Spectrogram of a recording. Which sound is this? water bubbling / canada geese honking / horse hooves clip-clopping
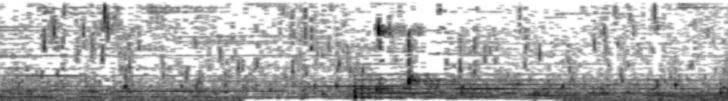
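water bubbling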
